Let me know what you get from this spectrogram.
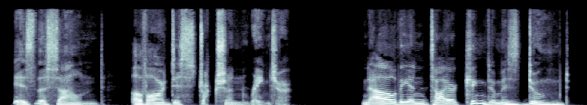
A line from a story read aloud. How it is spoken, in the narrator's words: Sylvania rasps, answering his question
